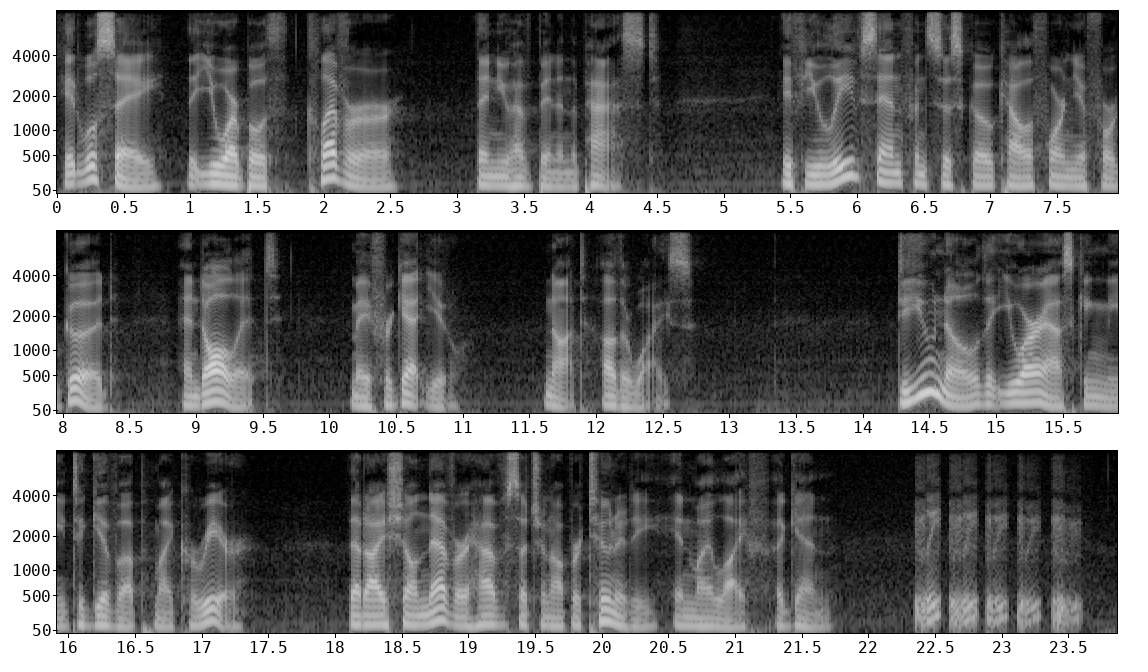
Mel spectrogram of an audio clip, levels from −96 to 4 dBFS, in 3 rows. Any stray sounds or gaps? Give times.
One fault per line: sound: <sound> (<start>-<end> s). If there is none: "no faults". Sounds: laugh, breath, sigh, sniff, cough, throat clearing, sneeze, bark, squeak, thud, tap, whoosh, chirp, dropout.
sound: laugh (22.3-23.6 s)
